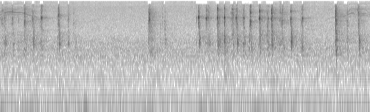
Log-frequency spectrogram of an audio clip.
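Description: Quick keystrokes on a computer keyboard, including a Ctrl+D combination and Enter, sound as sparse clicks in short bursts with pauses between them, close up over a steady low hum.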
